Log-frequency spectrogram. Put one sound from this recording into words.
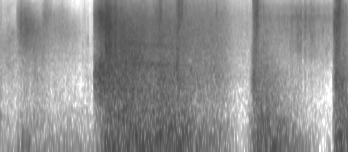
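A burst of fire roars loudly.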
